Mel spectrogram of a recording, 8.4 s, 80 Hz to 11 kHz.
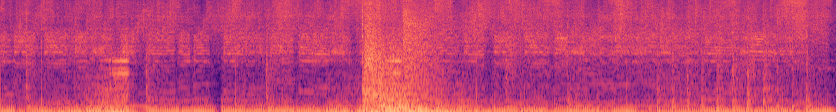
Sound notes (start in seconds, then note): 0.4 sword whooshes; 2.6 sword crashes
